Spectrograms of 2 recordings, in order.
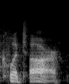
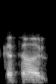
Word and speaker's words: Qatar: aad is from cutter try to say it right cutter it's not quatar it is it is Qatar good evening everyone yes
